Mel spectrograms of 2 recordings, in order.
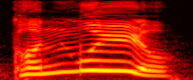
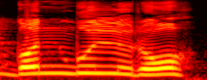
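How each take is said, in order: First: The ending starts with a double L sound. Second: The ending starts with an L then R sound. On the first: The speaker calls it right. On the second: The speaker calls it wrong.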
